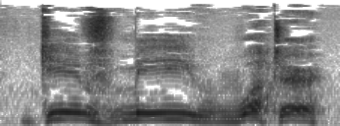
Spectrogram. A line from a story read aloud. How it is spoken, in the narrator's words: he cried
